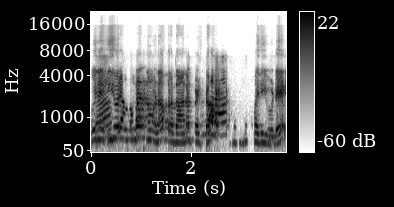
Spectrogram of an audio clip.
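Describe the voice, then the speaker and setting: A woman teacher, running a live online class and repeating lists slowly so students can write them down. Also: fairly high pitch, animated, over a noisy crowd, rough recording.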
